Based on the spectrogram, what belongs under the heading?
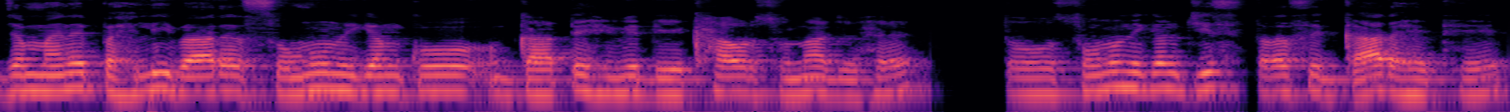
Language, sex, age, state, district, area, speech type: Hindi, male, 30-45, Uttar Pradesh, Prayagraj, urban, spontaneous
